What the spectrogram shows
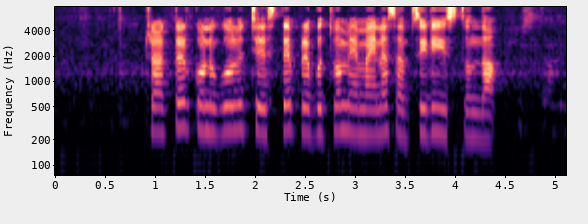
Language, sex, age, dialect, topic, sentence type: Telugu, female, 18-24, Utterandhra, agriculture, question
